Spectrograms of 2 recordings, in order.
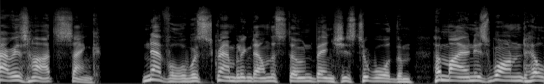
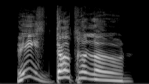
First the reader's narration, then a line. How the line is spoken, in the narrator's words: shouted a voice from above them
